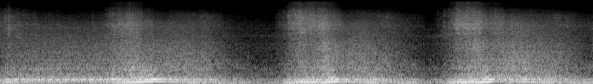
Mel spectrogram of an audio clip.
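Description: A Holden VL Commodore engine revved three times in repeated bursts, each rising then falling back to idle, loud and close with no talk.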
